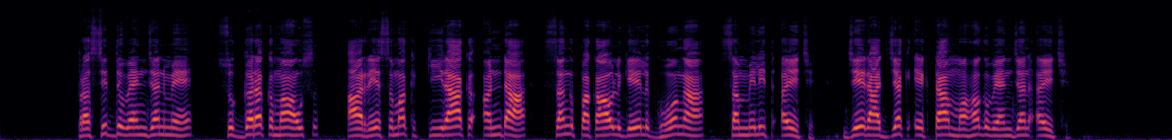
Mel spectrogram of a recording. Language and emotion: Maithili, neutral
